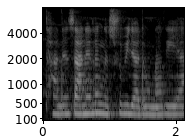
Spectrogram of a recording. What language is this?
Bodo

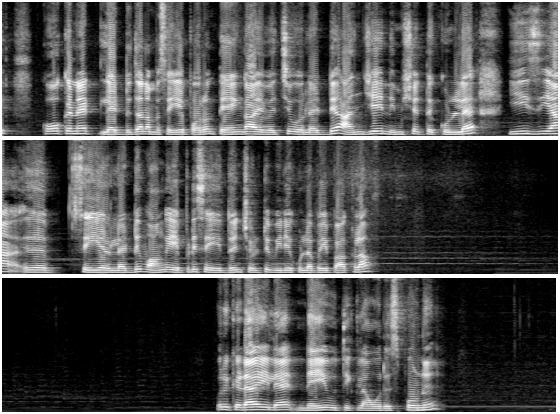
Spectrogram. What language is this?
Italian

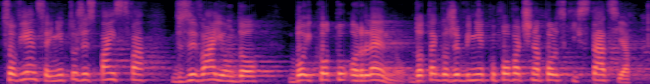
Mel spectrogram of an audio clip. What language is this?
Polish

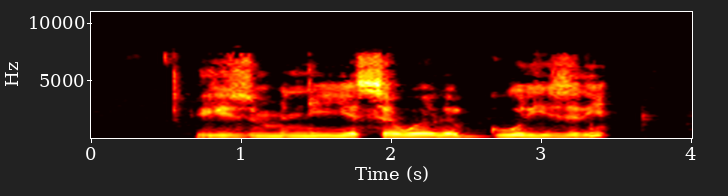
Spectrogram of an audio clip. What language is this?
Kabyle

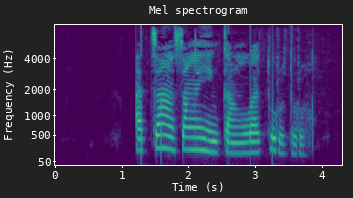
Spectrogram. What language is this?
Bafut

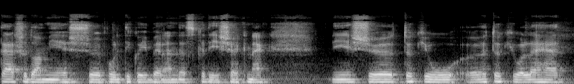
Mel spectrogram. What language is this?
Hungarian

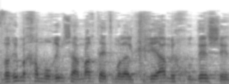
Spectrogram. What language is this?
Hebrew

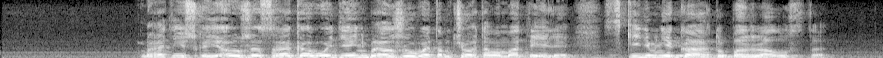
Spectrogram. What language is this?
Russian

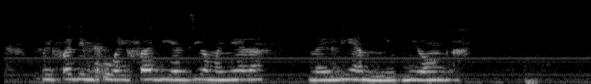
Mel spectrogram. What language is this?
Swahili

